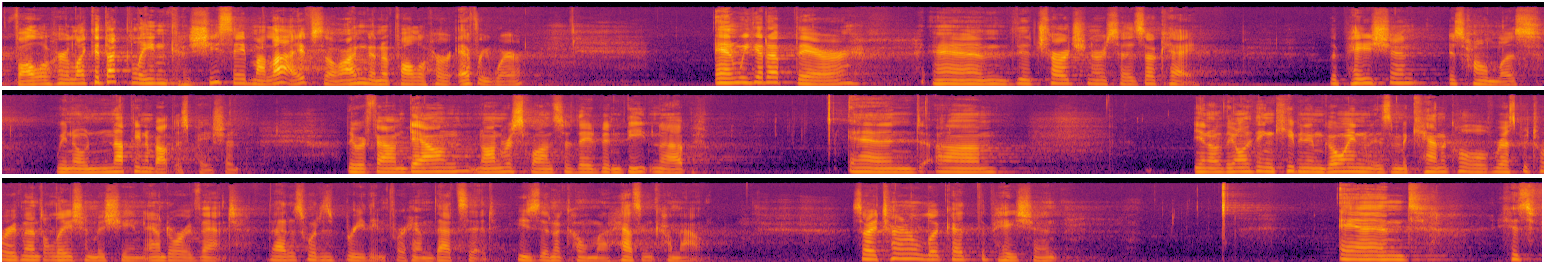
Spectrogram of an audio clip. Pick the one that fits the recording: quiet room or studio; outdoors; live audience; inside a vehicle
live audience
